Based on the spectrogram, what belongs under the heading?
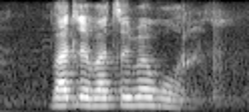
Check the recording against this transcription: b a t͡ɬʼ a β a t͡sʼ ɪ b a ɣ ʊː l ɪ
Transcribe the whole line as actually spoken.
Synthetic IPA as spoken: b a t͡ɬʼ ɛ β a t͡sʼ ɪ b ɛ ɣ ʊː r ɪ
